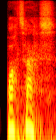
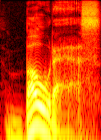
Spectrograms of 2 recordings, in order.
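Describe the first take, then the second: First: The O is soft and light. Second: The O is heavy and drawn out. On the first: The speaker calls it right. "Soften the accentuation on the O" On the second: The speaker calls it wrong. "as egregious as bold ass"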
